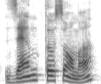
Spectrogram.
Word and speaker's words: Xanthosoma: from the genus zantombossa added some extra syllables there uh xanthosoma plants known locally as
